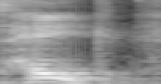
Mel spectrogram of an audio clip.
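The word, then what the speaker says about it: Hague: Yeah, I finally uh pronounced this word correctly. It's hey because in Ukrainian we say haha.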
